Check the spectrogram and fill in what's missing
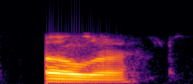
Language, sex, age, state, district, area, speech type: Manipuri, male, 18-30, Manipur, Kangpokpi, urban, conversation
